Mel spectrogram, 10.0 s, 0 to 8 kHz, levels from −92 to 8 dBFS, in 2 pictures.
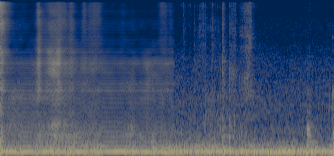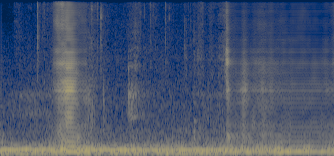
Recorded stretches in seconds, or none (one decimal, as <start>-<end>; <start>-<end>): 2.6-5.8; 6.3-8.4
